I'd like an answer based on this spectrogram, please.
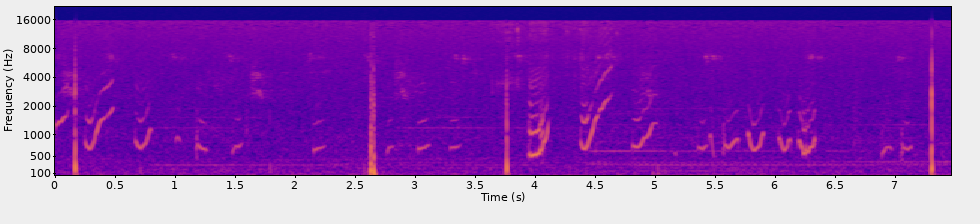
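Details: A four-week-old baby guinea pig, outdoors on a meadow for the first time, squeaks loudly and repeatedly. The high whistled squeaks sweep up or hook downward in quick runs, broken by several sharp knocks and clicks.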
